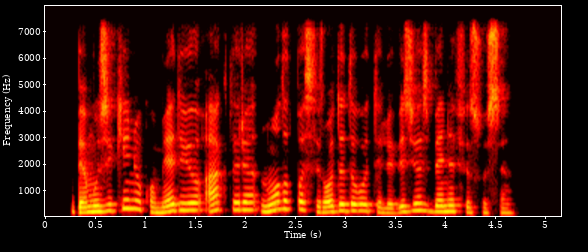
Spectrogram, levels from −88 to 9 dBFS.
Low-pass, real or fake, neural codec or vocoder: 7.2 kHz; real; none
